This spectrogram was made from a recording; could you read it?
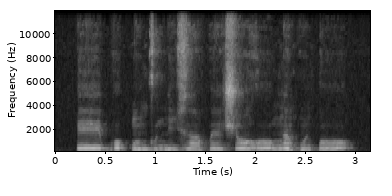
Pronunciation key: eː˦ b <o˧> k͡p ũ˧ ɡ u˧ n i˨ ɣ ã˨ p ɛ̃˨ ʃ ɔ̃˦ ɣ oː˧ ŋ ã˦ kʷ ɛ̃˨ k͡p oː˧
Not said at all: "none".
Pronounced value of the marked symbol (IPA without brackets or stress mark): o˧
